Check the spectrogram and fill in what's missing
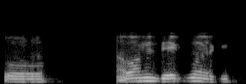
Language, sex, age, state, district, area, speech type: Bengali, male, 45-60, West Bengal, Nadia, rural, conversation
